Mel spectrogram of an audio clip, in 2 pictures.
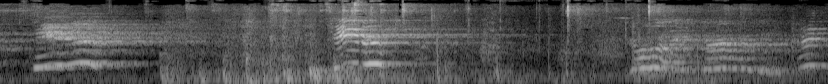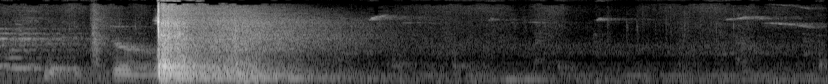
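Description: A dog agility teeter (seesaw) board banging down onto the ground about five seconds in as the dog rides it down: one loud bang with a ringing tail. Before it, a person's voice is heard.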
